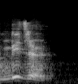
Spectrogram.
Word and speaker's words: Misr: In Egypt, one of the names of Egypt is, well, written in English, M-I-S-R, Mizr. – Mizr.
